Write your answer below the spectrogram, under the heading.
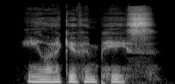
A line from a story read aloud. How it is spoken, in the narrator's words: she murmured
